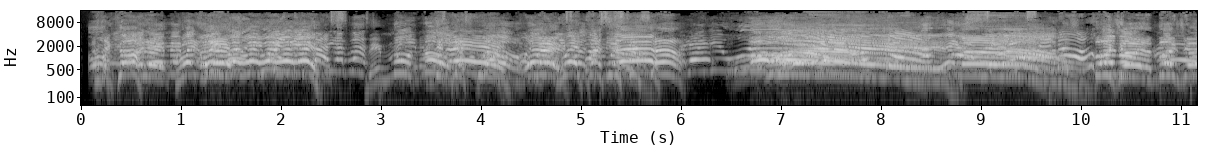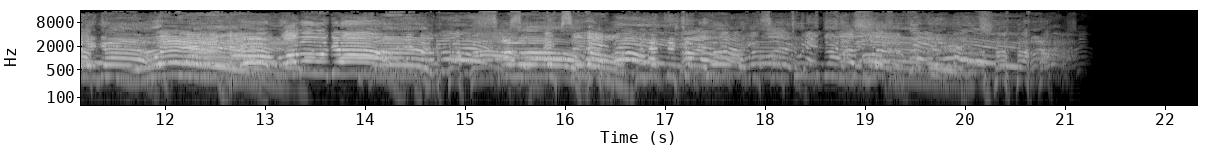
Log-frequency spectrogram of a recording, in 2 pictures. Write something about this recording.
Interior vocal (French) ambiences: sport event crowd
crowd, interior, localization-assets, sport, vocal-ambiences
